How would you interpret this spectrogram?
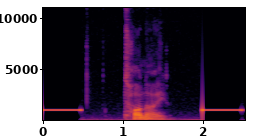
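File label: "tonnau", Welsh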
